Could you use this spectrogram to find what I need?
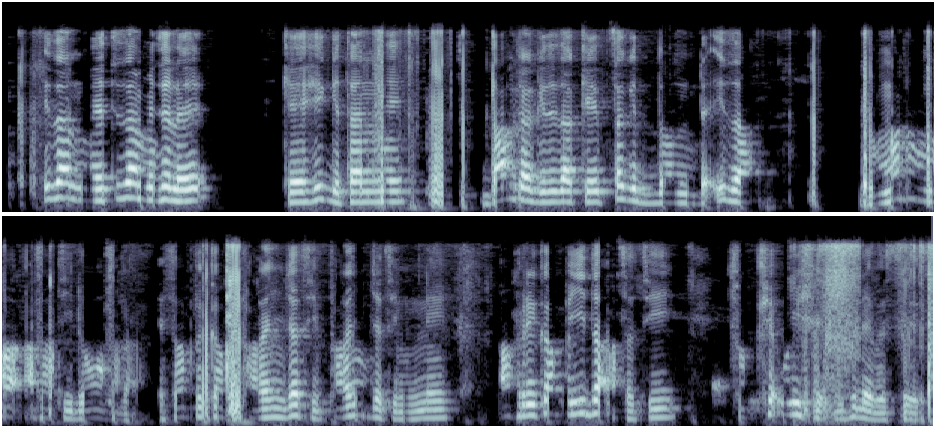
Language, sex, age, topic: Gamo, male, 18-24, government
